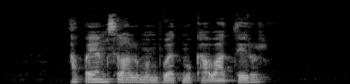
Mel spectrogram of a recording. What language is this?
Indonesian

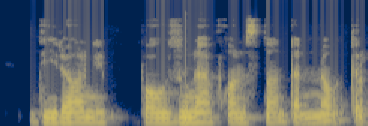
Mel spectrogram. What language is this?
Pashto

